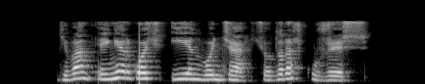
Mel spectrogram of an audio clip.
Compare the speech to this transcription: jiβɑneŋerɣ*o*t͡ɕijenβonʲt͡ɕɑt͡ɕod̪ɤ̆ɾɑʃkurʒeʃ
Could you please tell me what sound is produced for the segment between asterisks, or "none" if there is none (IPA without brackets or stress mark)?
o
